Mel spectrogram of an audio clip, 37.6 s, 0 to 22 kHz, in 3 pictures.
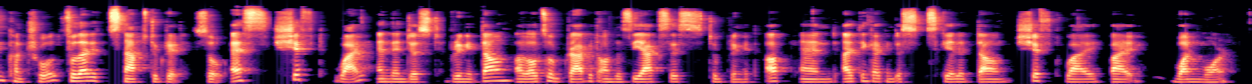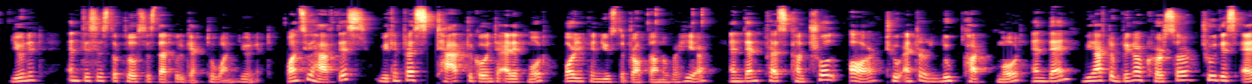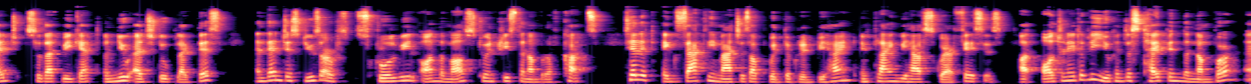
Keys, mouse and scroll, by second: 2.7 s, 5.3 g, 7.9 scroll up 3, 8.2 shift+middle click, 9.9 s, 15.1 scroll down 3, 15.3 shift+middle click, 16.0-16.4 scroll down 2, 16.7-17.0 scroll up 1, 17.5 Tab, 19.1-20.4 drag, 21.3 ctrl+r.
